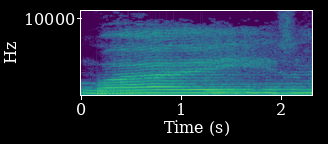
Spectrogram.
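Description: A singing voice holds one long, steady note in a song, with a slight waver near the end.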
